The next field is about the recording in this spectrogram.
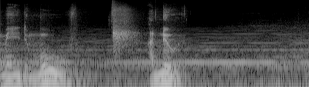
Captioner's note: snaps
